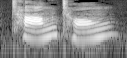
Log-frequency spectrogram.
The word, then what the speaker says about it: 长城: 자, 장이라고 발음이 될 때는요, 길다라는 뜻을 가지고 있을 때 장이라고 발음이 됩니다. 그래서 장청 하게 되면 긴 성, 뭐가 떠오르세요?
